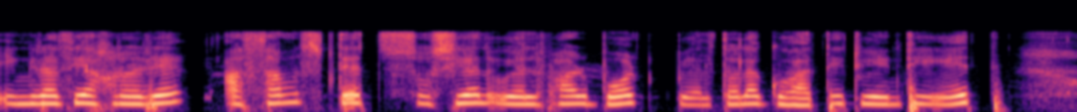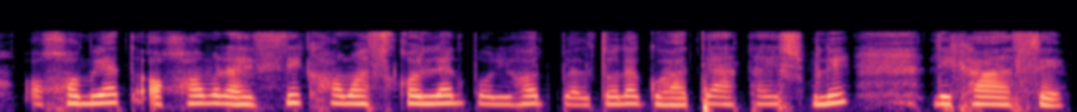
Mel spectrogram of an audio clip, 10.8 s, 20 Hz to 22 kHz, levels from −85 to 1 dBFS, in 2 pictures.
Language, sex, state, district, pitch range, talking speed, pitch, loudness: Assamese, female, Assam, Kamrup Metropolitan, 230-255 Hz, 120 wpm, 245 Hz, -16 LUFS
